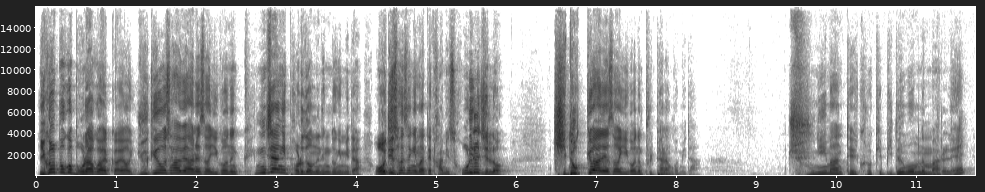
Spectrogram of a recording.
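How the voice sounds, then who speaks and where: A man preaching an emotional Sunday sermon in a church, swinging between loud exclamations and hushed whispers. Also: high voice, sing-song, quick pace. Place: church sanctuary.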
